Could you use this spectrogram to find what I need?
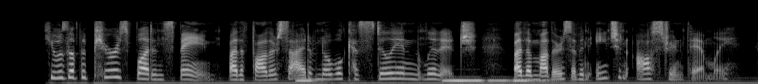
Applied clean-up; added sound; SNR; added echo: neural mask model DeepFilterNet 3.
